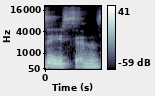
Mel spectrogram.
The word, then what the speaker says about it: ASIN: And so it is ASINs.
